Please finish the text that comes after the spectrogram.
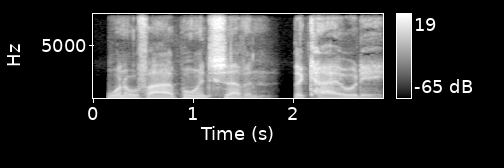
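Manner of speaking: very low, country-style radio announcer voice. Playing a radio voiceover done earlier: Sam Elliott voice. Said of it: "Sam Elliott".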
